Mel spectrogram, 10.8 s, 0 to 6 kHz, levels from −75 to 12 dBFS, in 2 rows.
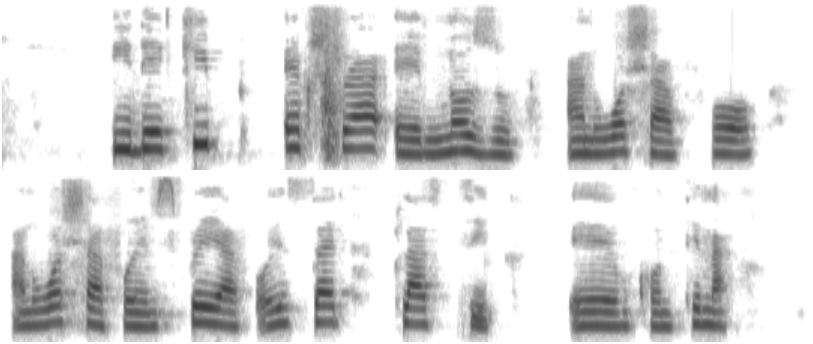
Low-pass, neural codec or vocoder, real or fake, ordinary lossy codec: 5.4 kHz; none; real; AAC, 32 kbps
